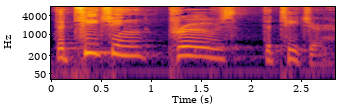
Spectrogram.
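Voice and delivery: slow and deliberate, each word set apart; slow recitation line. Shown as a demonstration. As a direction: say it slowly for the congregation to repeat. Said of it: "Repeat this after me".

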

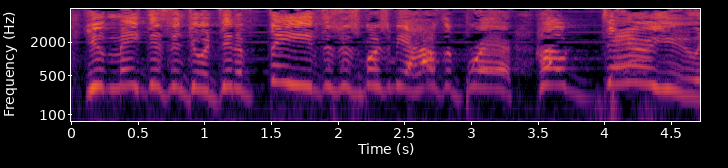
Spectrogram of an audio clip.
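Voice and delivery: high, loud outraged rebuke; angry shout. Acted. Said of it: "he's like".

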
